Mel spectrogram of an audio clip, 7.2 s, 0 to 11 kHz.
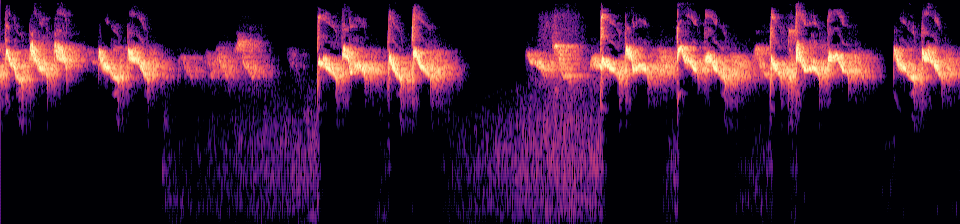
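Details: Mata puteh, a Malaysian Oriental white-eye, singing 'buka' style in Singapore, 29 March 2023, humid with sudden showers: long runs of thin, high, quickly warbled notes with brief gaps and faint rustling between phrases.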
